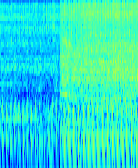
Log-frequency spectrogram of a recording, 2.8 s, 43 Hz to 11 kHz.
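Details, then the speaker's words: Homemade go-kart with Honda GX390 single-cylinder engine: even quick thumping that picks up slightly and holds steady, no misses or rattles; motor sounds good, normal running. "motor sounds good boys"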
